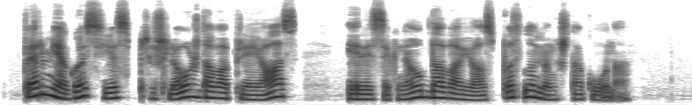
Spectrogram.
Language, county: Lithuanian, Kaunas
